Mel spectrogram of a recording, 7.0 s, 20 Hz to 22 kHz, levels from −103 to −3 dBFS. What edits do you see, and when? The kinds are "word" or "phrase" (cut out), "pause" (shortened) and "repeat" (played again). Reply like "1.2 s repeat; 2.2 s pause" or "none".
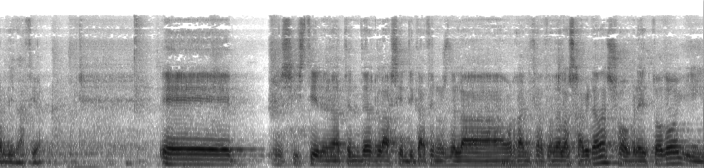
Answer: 2.6 s pause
